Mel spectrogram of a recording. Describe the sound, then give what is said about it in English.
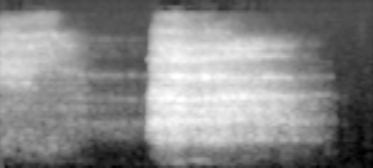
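A person takes a deep breath, heard as two airy breath sounds: a softer, fading one, then a brief pause, then a louder, longer whooshing breath that tapers off into silence. “Let's take a deep breath. Let's take a breath again”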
